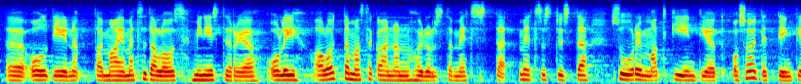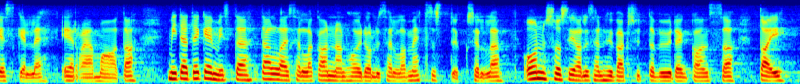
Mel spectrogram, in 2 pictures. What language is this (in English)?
Finnish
